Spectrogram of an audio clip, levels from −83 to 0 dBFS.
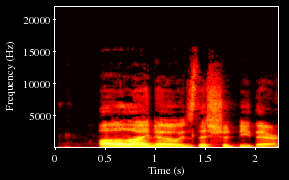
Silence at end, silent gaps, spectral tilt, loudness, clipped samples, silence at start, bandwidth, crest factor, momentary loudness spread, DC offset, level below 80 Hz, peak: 0 s; none; -5 dB/octave; -17 LUFS; under 0.1%; 0.45 s; 14 kHz; 16 dB; 13 LU; under 0.1%; -56 dBFS; -2 dBFS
